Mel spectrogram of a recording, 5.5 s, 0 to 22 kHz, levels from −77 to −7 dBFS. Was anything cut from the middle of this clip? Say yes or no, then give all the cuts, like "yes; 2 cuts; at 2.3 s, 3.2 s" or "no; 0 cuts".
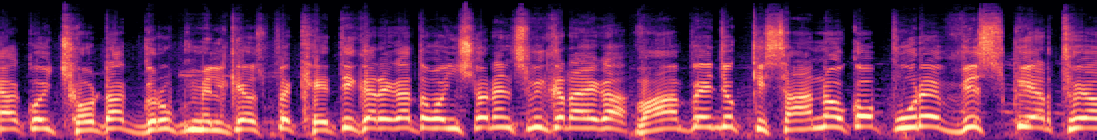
yes; 1 cut; at 3.1 s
